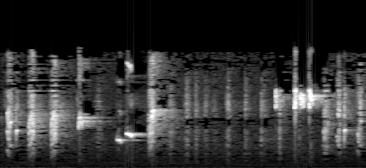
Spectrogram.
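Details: Olive-backed sunbird singing a full platuk sampit filling, a training song for contest birds: dense, fast scratchy chatter of high chips with a brief pure whistle and a closing run of thin, very high notes.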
